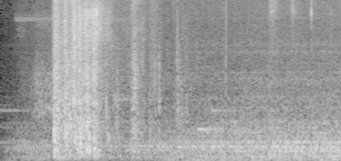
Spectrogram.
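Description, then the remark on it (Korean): A subway train rumbles in from a distance toward a station platform, a sudden loud burst giving way to a steady, growing roar of rolling wheels and machinery with no voices present. “저 멀리서 지하철이 들어오고 있었고 난 있는 힘을 다해 그를 안아 달려오는 전철로부터 아슬아슬하게 그를 구해냈다.”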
